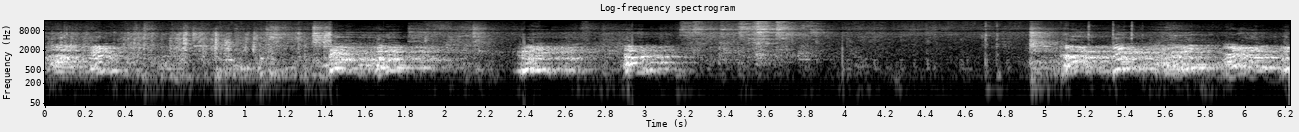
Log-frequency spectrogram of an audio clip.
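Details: A pack of standard poodles in August 2014 giving rough, noisy barks in clustered bursts, several overlapping, with short pauses between groups and a hissy background.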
